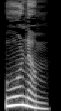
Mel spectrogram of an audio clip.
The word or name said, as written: ಓಣಂ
